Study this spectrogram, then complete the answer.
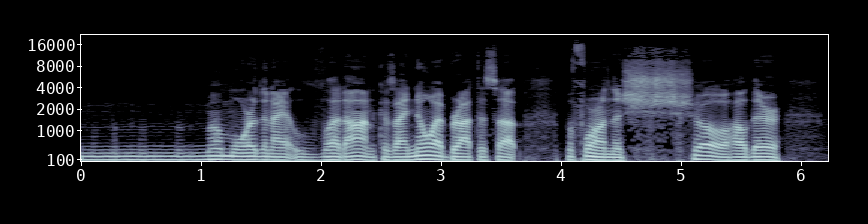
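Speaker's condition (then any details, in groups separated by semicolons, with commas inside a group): Stuttering; works on speaking best, little fear; stutters a lot; prolonged sounds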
